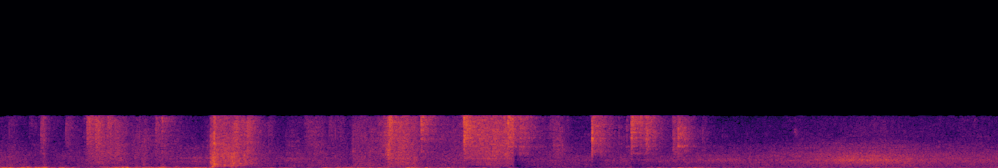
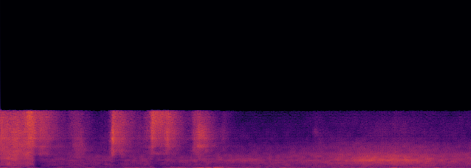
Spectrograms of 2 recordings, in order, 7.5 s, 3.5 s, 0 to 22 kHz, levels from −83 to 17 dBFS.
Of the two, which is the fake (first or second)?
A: second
